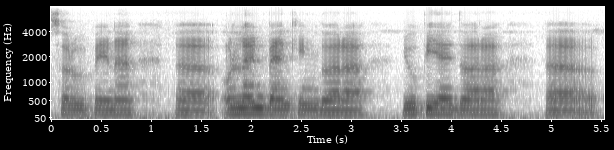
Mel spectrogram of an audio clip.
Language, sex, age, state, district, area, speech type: Sanskrit, male, 18-30, Karnataka, Mysore, rural, spontaneous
